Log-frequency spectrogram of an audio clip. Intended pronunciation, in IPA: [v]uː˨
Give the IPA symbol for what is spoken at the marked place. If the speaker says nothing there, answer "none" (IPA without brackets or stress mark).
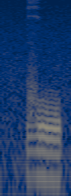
v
